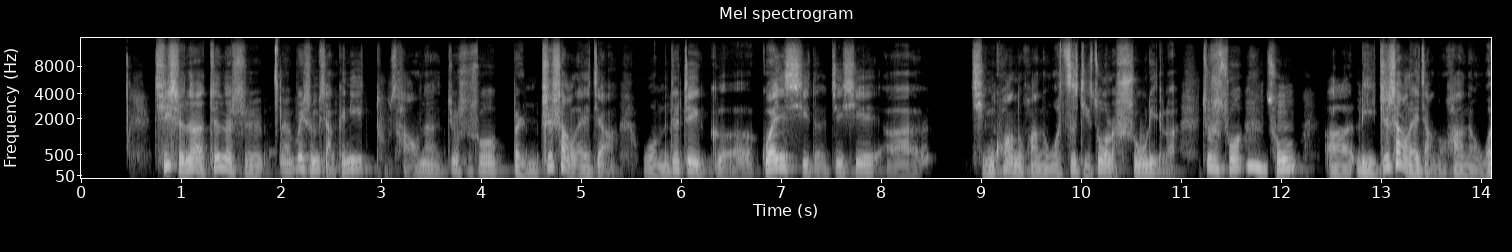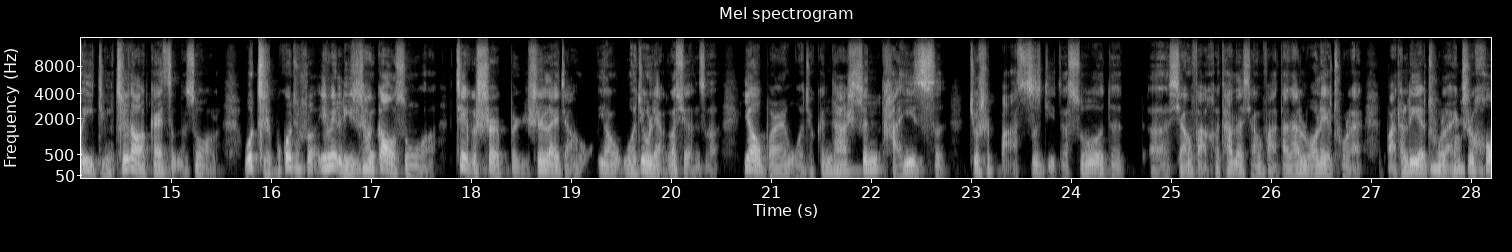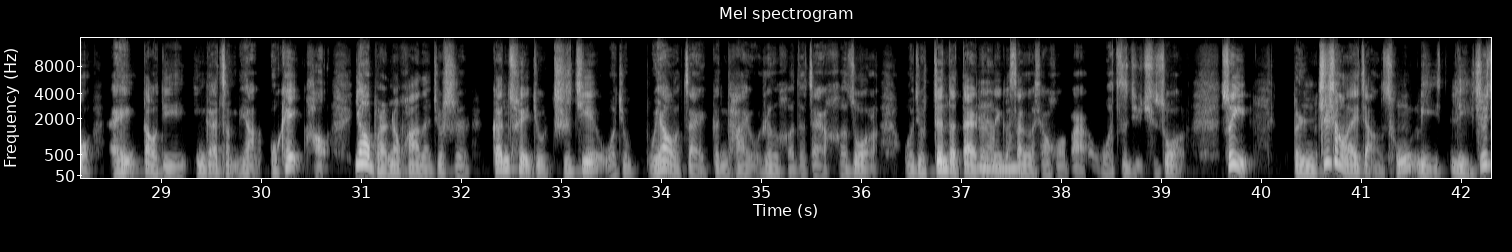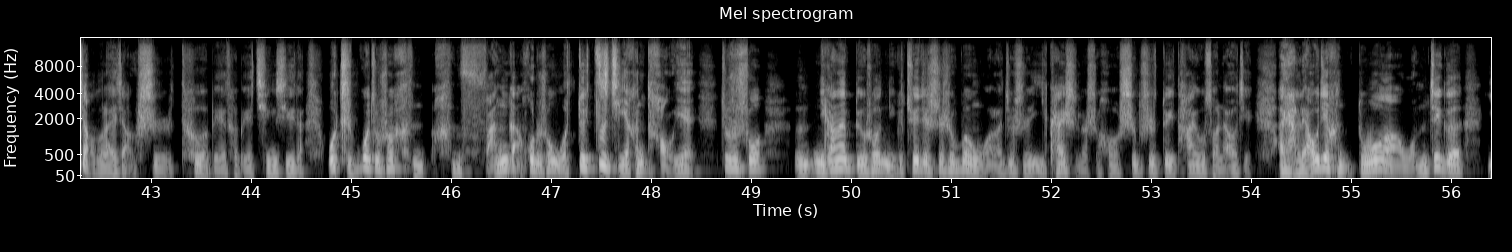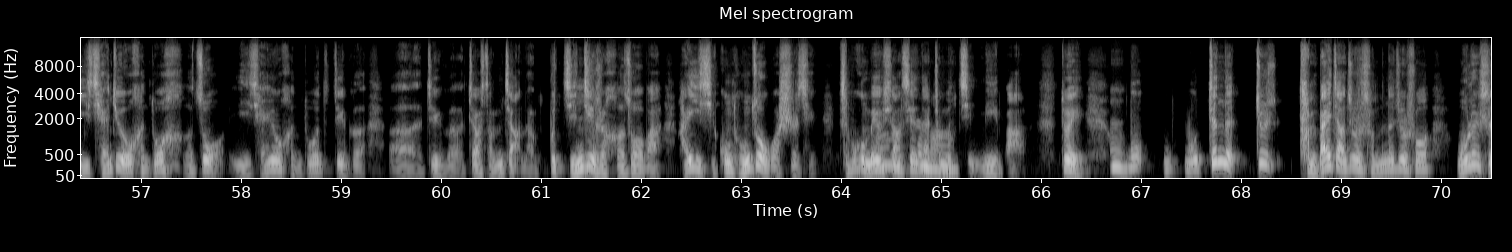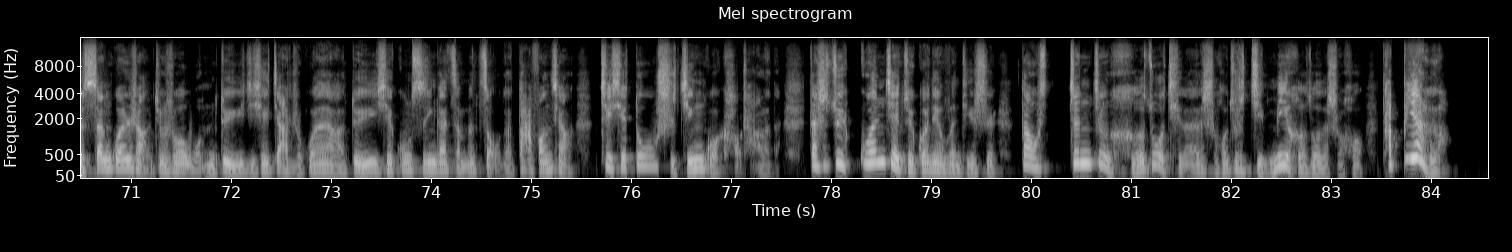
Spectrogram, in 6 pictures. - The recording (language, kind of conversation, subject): Chinese, advice, 我如何在创业初期有效组建并管理一支高效团队？
- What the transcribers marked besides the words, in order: lip smack; unintelligible speech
